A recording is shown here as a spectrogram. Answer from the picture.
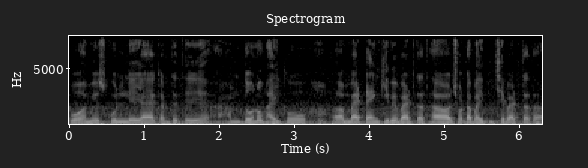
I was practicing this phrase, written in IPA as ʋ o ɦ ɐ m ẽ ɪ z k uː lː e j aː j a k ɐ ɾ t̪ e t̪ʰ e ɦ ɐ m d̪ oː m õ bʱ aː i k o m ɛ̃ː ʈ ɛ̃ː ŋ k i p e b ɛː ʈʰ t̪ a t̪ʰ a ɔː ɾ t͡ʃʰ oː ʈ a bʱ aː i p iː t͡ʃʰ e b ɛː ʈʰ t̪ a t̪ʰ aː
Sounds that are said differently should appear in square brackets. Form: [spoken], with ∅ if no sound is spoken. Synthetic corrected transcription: ʋ o ɦ ɐ m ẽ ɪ [s] k uː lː e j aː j a k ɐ ɾ t̪ e t̪ʰ e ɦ ɐ m d̪ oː [n] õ bʱ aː i k o m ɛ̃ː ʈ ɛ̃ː ŋ k i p e b ɛː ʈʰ t̪ a t̪ʰ a ɔː ɾ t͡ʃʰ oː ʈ a bʱ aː i p iː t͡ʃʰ e b ɛː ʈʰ t̪ a t̪ʰ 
